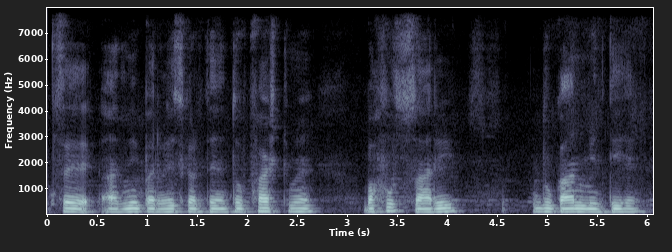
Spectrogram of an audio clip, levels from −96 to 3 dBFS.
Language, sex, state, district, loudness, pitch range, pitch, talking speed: Hindi, male, Bihar, Lakhisarai, -26 LUFS, 110-120 Hz, 115 Hz, 130 wpm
